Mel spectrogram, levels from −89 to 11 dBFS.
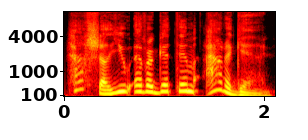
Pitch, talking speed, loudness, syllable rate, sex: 190 Hz, 225 wpm, -14 LUFS, 5.5 syllables/s, male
